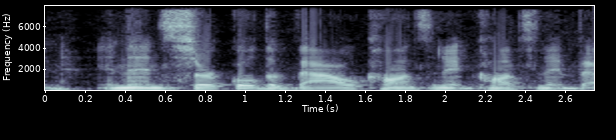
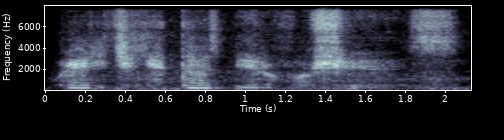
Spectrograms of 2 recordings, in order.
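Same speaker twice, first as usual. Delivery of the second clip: soft unvoiced whisper of a curious girl; Anna asks a friend in a whisper about her shoes; 12 semitones higher, 7 dB quieter than usual. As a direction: whisper it like a secret compliment. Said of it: "Anna is whispering".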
